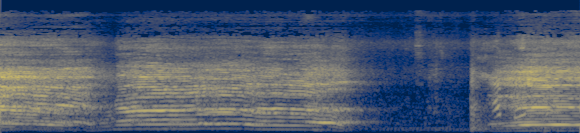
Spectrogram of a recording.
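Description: Cattle mooing: a call tails off about a second in, then a long drawn-out moo of over two seconds follows. After a short pause, another moo begins near the end.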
